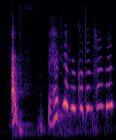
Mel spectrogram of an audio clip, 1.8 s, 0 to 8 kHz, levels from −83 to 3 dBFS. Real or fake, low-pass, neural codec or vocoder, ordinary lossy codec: fake; none; codec, 16 kHz, 0.9 kbps, LongCat-Audio-Codec; none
